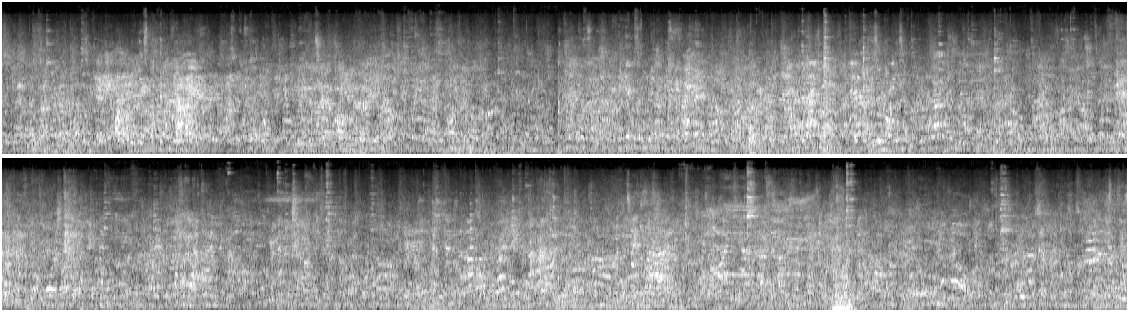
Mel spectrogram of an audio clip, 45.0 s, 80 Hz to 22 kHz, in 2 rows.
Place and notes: Kurhaus Dangast - cafe ambience
Kurhaus Dangast, popular cafe restaurant for weekenders
(Sony PCM D50, Primo EM172)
